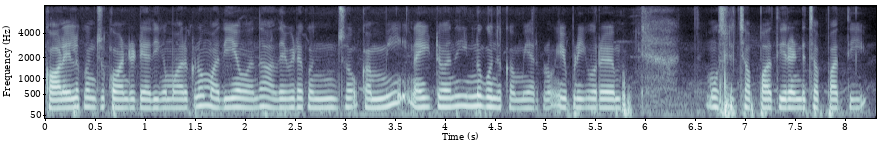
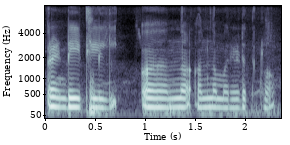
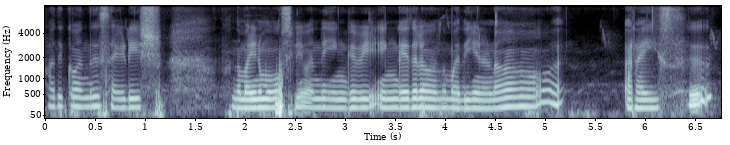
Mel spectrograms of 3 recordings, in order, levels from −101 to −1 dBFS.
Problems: constant background noise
